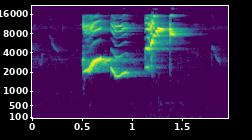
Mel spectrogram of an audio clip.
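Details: Kretekan call of an orange-headed thrush from Salatiga, meant to stir other birds to sing: two loud, rasping, slurred notes, then a higher, scratchy chatter, all within about one second, in a quiet setting.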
